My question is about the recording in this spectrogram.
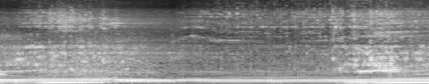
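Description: Hero motorcycle's single-cylinder engine running and revved up twice: once about half a second in, falling back toward idle, and again louder near the end.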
